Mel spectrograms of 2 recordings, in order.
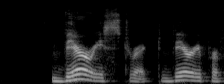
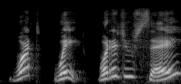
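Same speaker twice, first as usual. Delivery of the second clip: sudden high, loud disbelief; can't believe what he just heard; startled director; 8 semitones higher, 7 dB louder than usual. Retold or imitated. Director stunned by question.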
